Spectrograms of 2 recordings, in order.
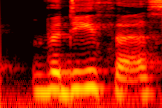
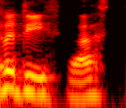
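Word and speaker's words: Vadithas: Okay, Vidithus. So it's V-A-D-I-T-H-A-S. – Gotcha. – Vidithus.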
